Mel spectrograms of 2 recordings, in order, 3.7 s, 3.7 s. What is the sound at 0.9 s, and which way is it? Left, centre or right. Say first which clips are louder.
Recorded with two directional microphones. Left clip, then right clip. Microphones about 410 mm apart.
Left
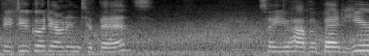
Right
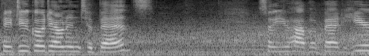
Speech: right 5 dB; right.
